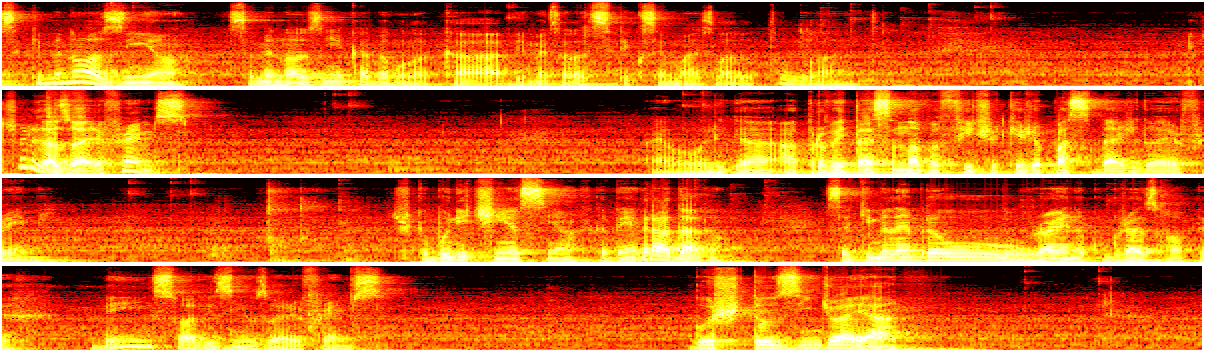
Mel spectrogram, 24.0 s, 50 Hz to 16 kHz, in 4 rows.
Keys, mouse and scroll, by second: 2.8 KP_7, 3.2-3.9 scroll down 10, 3.9 shift+middle drag, 4.2 g, 5.0-6.1 scroll up 1, 6.1-9.1 drag, 9.3-12.4 drag, 14.2 scroll down 1, 14.4 middle click, 14.7 scroll up 3, 15.0 alt+a, 15.1-15.7 middle drag, 15.7-16.2 scroll up 2, 16.2 right click, 17.0 alt+a, 17.2 scroll down 4, 17.4-18.1 middle drag, 18.1-18.6 scroll up 4, 19.0 right click, 19.6 KP_0, 20.2-21.4 scroll up 10, 21.4 g, 22.0-22.8 scroll down 6, 23.0-24.0 drag.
